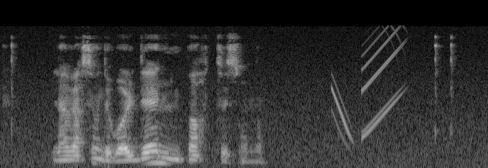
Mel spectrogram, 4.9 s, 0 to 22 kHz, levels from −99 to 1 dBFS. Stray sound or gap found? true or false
true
